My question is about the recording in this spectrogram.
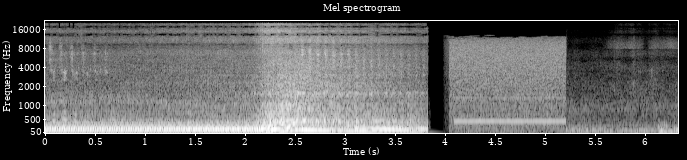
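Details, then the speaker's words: Nissan SR20, after tightening a leaking joint: revs up, then rapid fluttering chatter on throttle lift as revs fall – turbo compressor surge. "Oh, now there's compressor surge. You hear it?"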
